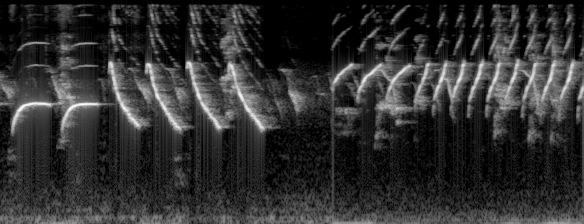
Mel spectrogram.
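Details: A gacor canary, one in full steady song, serves as a training lure for young birds. Paired rising whistles lead into looping downward sweeps, then a fast run of repeated rising chirps.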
